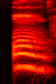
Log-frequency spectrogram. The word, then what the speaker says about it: Om: And to pronounce Om properly, the sound vibration is pronounced like home. So it's home. With a Midwestern accent.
